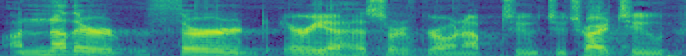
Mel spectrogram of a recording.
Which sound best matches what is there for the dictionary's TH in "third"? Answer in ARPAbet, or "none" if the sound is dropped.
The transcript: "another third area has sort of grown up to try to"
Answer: TH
